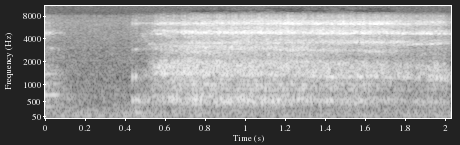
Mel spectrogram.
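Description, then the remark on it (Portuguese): A single deep, drawn-out inhale through the mouth, demonstrating a relaxation breathing technique for anxiety attacks, airy and lasting about a second and a half, with no talking. “Por exemplo, uma respiração onde você vai inspirar, aí você inspira, segura um pouquinho”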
